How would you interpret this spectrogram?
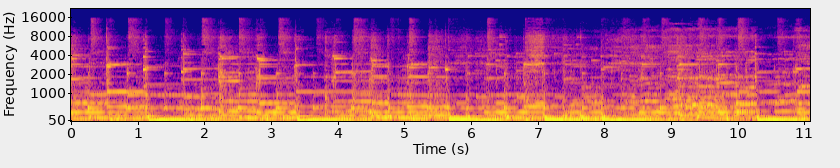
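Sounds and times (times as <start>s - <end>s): drums: 0.0s - 11.0s
metallophone notes: 0.0s - 11.0s.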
